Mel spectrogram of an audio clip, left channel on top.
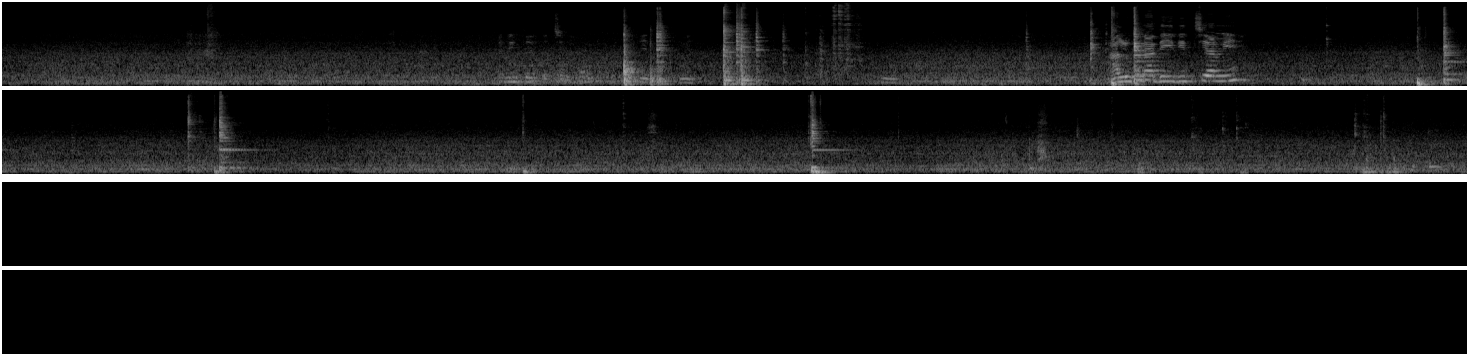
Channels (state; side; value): silent; right; digital silence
